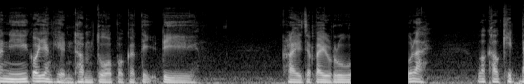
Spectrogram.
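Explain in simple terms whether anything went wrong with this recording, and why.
Something did go wrong, twice. At 3.50 seconds the speech suddenly cuts to silence for about 0.58 seconds, then resumes at 4.09 seconds. This is a playback stall. The sound stops in mid-flow rather than at a natural pause. The likely cause is that the player ran out of audio data or was briefly held up by other work on the device, so it had nothing to send to the speakers until it recovered.

From 4.09 seconds to the end, the speech sounds hurried and slightly higher, as if sped up. This is catch-up at higher speed. After the stall the player had fallen behind, so it plays its waiting backlog about 1.15 times faster to win back the lost time. Speeding up the audio this way also raises the pitch, here by about two semitones, which is why the voice sounds a little squeaky until the clip ends.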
